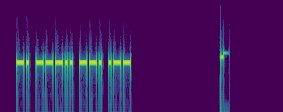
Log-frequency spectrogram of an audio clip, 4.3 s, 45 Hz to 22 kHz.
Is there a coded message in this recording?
Yes: Morse code from 0.3 to 2.0 s, heard as a keyed tone, about 32 wpm, 700 Hz. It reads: N8GW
